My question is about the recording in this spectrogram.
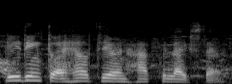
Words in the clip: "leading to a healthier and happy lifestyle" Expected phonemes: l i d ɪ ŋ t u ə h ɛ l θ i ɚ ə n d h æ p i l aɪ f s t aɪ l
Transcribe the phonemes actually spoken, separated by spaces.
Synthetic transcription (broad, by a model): l i d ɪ ŋ t u ə h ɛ l t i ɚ ə n d h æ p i l aɪ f s t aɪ l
